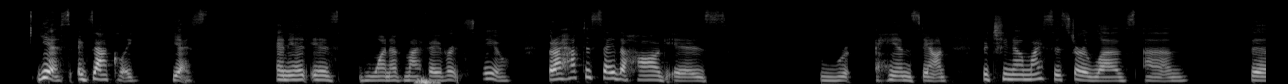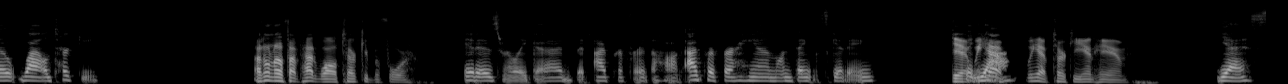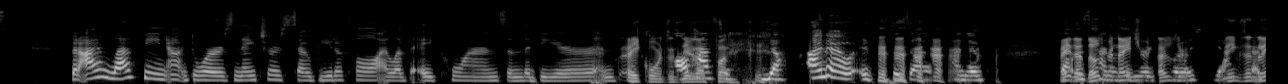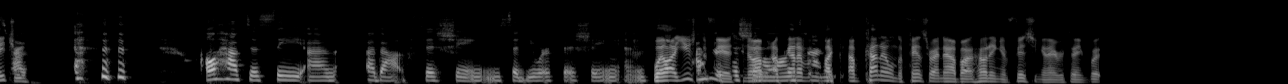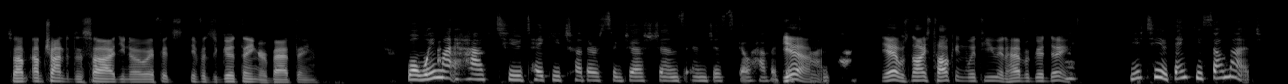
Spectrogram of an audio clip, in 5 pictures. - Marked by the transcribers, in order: tsk; chuckle; anticipating: "I know"; laugh; chuckle; unintelligible speech
- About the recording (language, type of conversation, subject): English, unstructured, What’s a memory of being in nature that always makes you smile?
